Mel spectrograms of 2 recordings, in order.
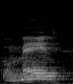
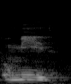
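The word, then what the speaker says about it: امید: Persian and U pronunciation so words like um that would have been pronounced omade um come to be pronounced Omid also in U also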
